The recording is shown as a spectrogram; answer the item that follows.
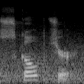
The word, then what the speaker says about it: sculpture: And this is a beautiful sculpture. Pronunciation sculpture. The tu is pronounced with the chch like chicken.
